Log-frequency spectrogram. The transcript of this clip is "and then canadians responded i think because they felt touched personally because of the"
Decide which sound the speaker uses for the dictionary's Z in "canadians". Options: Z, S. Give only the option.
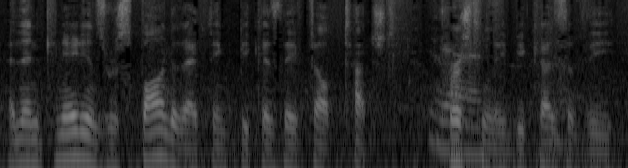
Z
